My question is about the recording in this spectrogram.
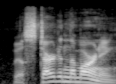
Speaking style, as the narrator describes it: exclaimed the savant, his own cheerful self again

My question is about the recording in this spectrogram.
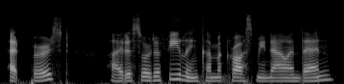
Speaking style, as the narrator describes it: he was saying in a subdued tone

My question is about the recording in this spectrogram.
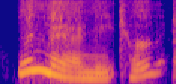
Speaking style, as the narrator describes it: asked Leslie eagerly

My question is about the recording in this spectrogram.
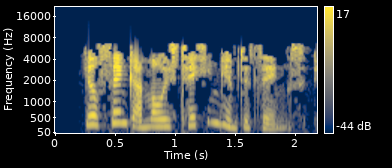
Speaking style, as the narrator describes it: she said brightly

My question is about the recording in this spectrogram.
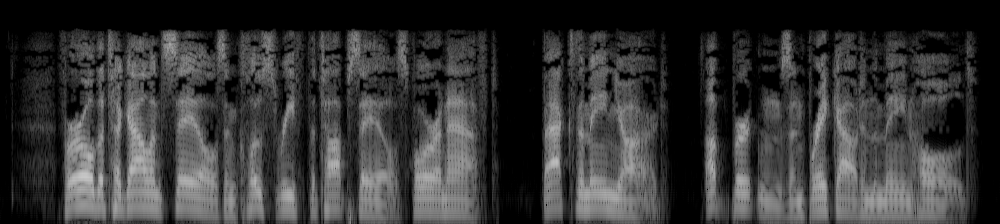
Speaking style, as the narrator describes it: raising his voice to the crew

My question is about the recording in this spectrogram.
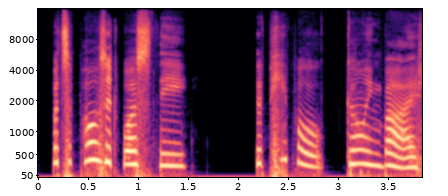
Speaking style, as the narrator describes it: she faltered

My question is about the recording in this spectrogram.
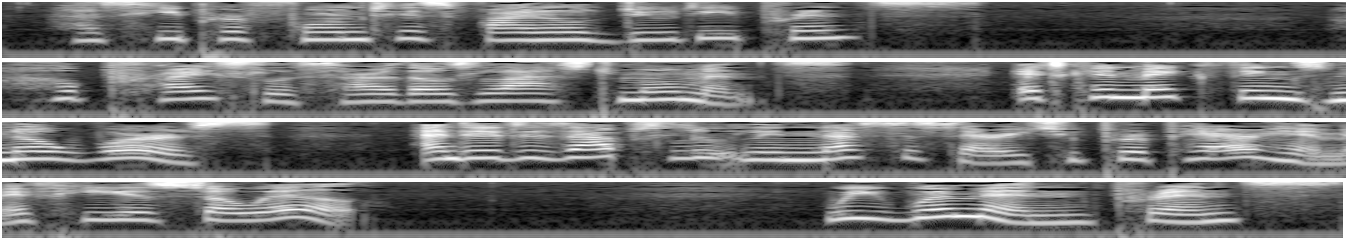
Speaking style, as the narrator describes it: she smiled tenderly

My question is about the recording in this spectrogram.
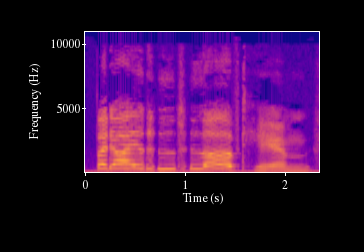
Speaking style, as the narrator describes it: sobbed Sarah

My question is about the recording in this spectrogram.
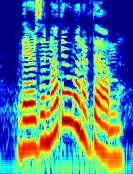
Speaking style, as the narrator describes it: chuckled Jenny

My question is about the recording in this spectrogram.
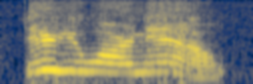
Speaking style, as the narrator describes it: Timothy shouted

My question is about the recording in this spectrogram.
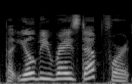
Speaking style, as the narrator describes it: said Felix

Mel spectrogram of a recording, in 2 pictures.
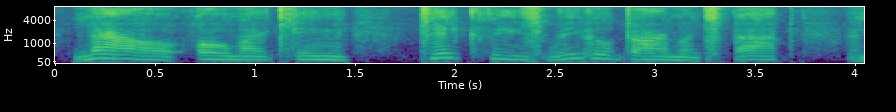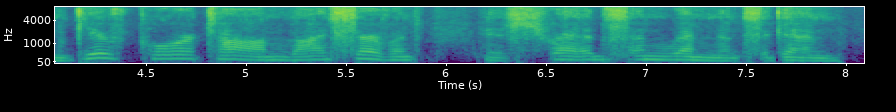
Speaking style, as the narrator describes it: Tom Canty cried out

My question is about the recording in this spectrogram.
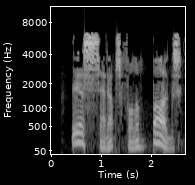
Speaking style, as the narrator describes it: muttered

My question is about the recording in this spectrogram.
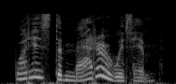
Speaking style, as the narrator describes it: asked the prince

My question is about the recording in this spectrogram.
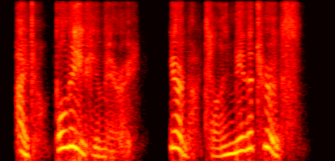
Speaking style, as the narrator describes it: suddenly he exclaimed

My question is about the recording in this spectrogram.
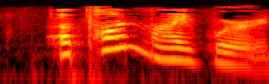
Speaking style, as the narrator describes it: exclaimed Emma

